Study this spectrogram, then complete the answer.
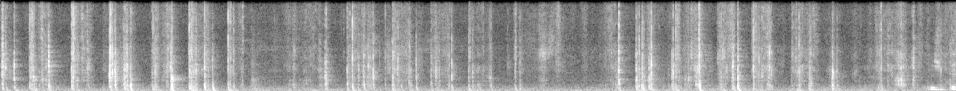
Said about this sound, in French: je vais essayer de tirer d'autres cartes pour voir ce que ça me dit en plus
